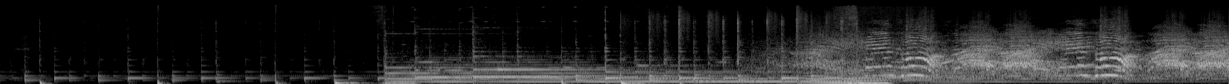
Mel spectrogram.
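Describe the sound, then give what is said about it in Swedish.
Sparse plucked notes and soft thumps open, then a loud crowd of demonstrators at an abortion rights rally in Washington DC surges in, chanting "Hands off my body" together in a sustained, rising roar that grows stronger toward the end. “skanderar demonstranterna på en manifestation för aborträtten i Washington DC nyligen”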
